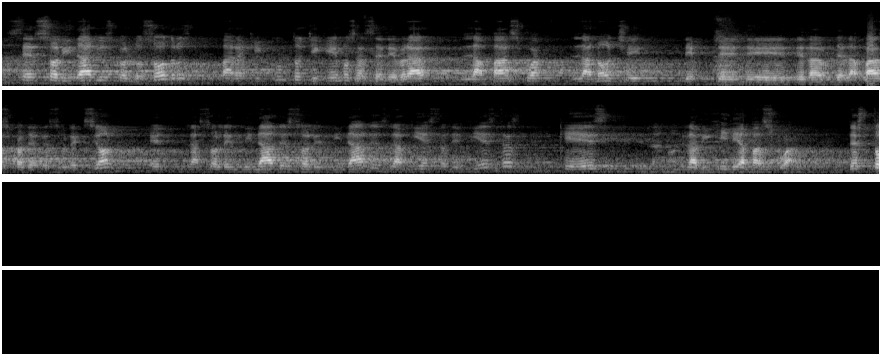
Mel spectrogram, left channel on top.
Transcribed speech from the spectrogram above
ser solidarios con los otros, para que juntos lleguemos a celebrar la Pascua, la noche de la Pascua de Resurrección, la solemnidad de solemnidades, la fiesta de fiestas, que es la vigilia pascual. Entonces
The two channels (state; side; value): silent; right; 60 dB below the other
